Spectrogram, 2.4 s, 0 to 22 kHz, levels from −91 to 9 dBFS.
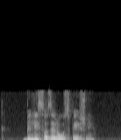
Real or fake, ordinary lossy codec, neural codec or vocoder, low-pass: real; AAC, 24 kbps; none; 19.8 kHz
